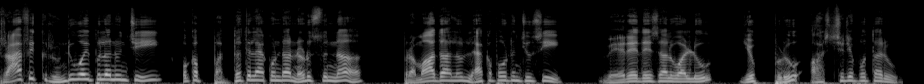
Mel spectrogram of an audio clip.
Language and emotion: Telugu, surprised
